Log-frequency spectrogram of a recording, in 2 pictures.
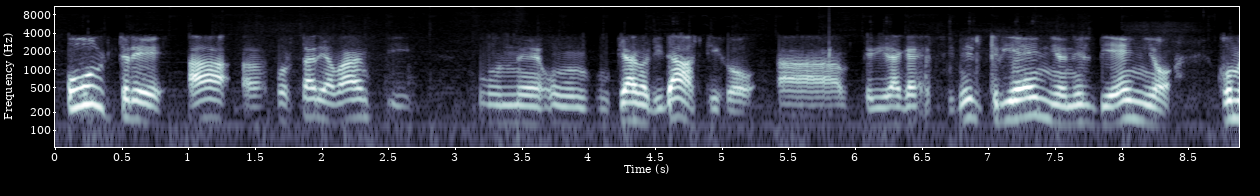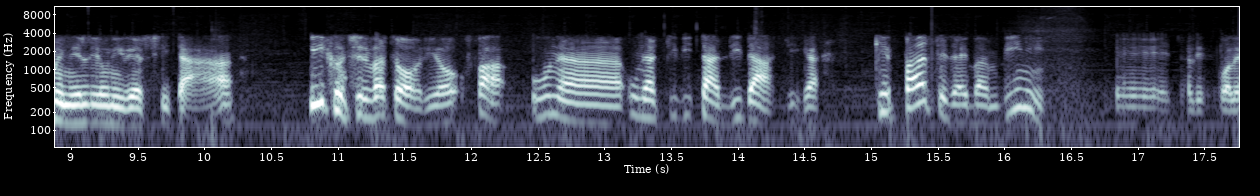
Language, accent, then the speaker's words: Italian; Livorno, Tuscany, Italy; io sono livornese, quindi... in primis, scusate, metto la mia città che è Livorno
